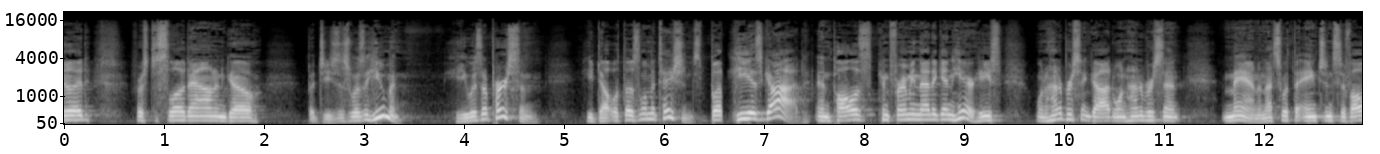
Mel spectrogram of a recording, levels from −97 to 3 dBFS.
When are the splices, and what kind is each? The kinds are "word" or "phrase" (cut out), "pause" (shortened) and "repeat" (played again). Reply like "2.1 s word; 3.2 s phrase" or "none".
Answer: 6.6 s word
